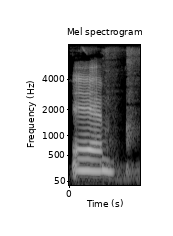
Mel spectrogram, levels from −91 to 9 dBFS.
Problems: none marked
